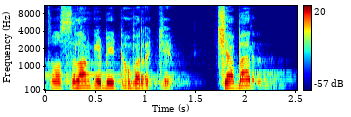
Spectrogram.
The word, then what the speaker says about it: شبر: شبر اور شبیر، اعلیٰ حضرت نے اس کا تلفظ ہی بیان کیا، شبر، شبیر، مشبر۔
